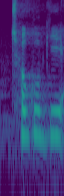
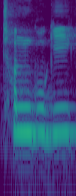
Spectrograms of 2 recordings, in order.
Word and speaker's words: 천국: 처국이 아니고 천국입니다. 회개하라. 천국이 가까이 왔느니라.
